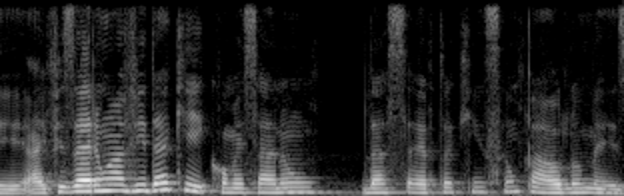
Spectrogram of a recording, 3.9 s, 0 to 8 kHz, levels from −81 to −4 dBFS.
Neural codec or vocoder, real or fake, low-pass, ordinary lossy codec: none; real; none; none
